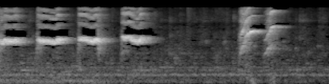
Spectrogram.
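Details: Songbird singing for use as song material: a row of four ringing whistled notes about every half second, then two quick sweeping chirps, with a faint low hum behind.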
